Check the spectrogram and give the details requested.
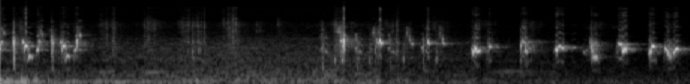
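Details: Sooty-headed bulbul provoking fight song: a quick chattering phrase, a pause, then a series of clear, downslurred whistles spaced about a third of a second apart.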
